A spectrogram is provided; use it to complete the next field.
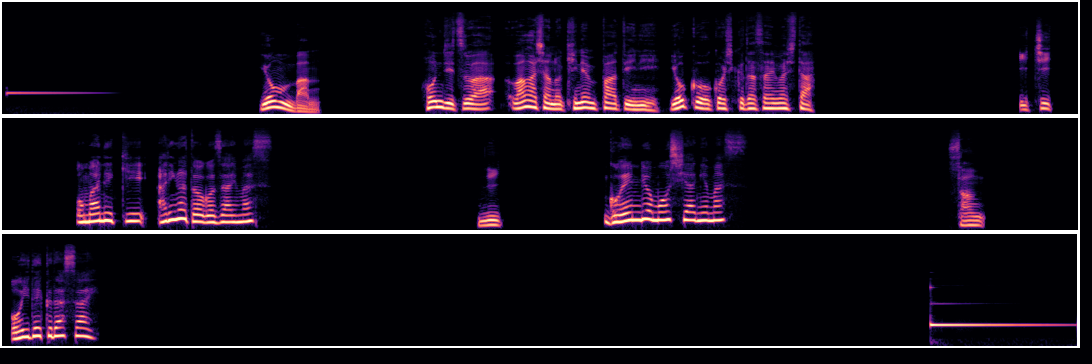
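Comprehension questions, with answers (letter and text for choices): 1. 男:本日はわが社の記念パーティーによくお越しくださいました。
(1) お招きありがとうございます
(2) ご遠慮申し上げます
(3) おいでください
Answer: (1) お招きありがとうございます

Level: 【N2 第2回】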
